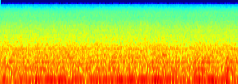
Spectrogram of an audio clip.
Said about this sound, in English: We step onto what amounts to be the largest, loudest vacuum there is. This is a really expensive vacuum that likes diesel fuel.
